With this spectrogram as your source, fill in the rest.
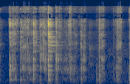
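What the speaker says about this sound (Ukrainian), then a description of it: "Розмішуємо аби цукор розмішався з крохмалем і какао" Sugar, starch and cocoa stirred with a utensil in a bowl, giving a series of close, sharp clinks and scrapes in an uneven rhythm, with no voices.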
